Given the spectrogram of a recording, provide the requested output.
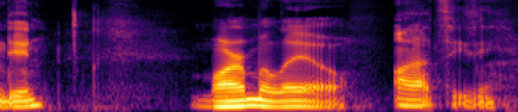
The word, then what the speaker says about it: Marmolejo: how do you say your last name dean marmaleo oh that's easy marmalayo yep all right so i think you guys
